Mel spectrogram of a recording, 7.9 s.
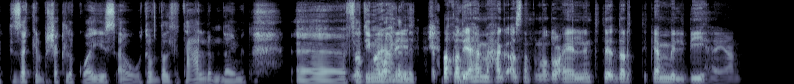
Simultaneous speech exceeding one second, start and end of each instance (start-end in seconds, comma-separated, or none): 3.4-4.7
